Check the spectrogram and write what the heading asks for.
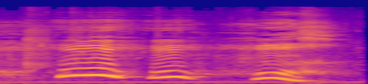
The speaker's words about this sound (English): I have a yawn coming on.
